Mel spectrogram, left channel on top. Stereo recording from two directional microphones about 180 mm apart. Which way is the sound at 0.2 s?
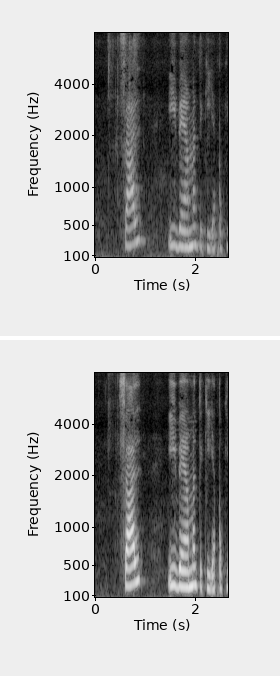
40° right (ahead or behind).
